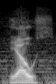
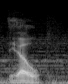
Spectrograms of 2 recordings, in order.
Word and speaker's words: Dyáus: heaven and earth pair) At certain points I pronounce “Dyáus” as “Dyau” — a softened form reflecting natural spoken rendering outside strict Vedic recitation – so please bear with that.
